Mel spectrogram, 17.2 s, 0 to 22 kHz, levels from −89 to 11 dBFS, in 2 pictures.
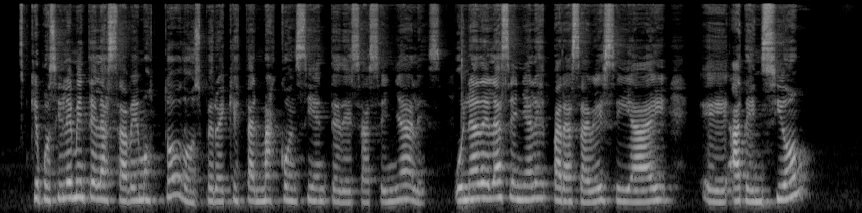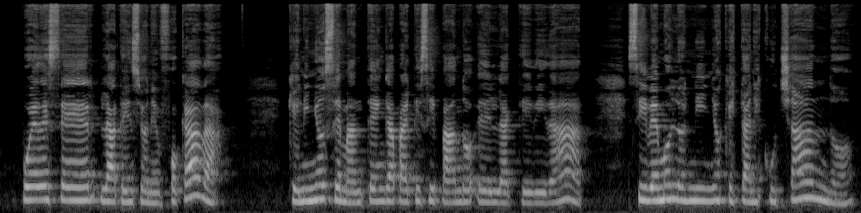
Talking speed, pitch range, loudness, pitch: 155 wpm, 220-255 Hz, -26 LUFS, 235 Hz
